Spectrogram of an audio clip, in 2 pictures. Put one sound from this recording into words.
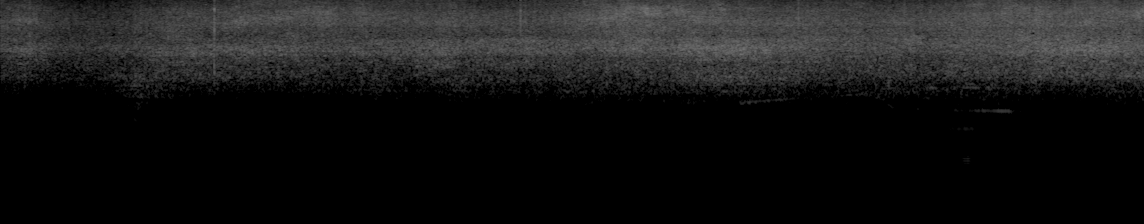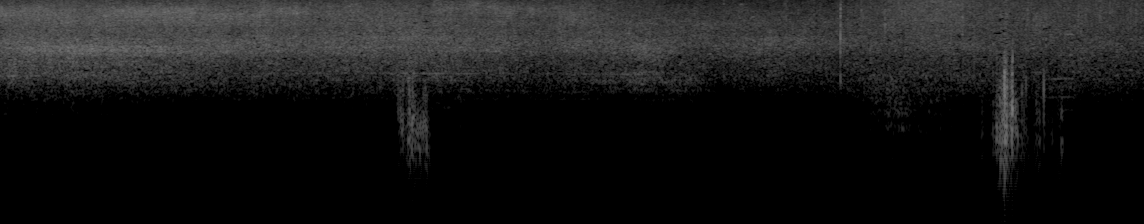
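Wind rustles through leafy trees outdoors.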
